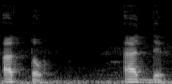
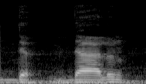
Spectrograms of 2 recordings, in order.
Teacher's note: Quand tu dis de, dalun, même enjeu, la langue prend l'appui en haut. Et plus précisément au niveau de la racine des incisives.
